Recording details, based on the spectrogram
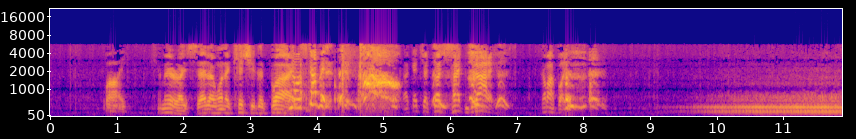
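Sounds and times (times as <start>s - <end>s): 
speech: 0.8s - 8.4s
car engine droning while driving: 9.3s - 11.8s.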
